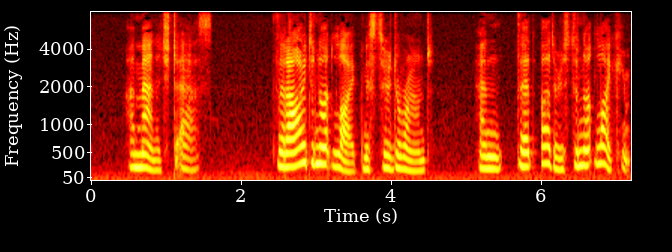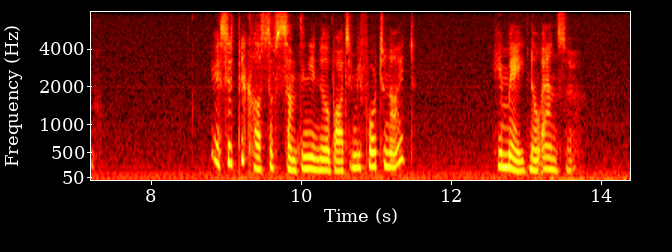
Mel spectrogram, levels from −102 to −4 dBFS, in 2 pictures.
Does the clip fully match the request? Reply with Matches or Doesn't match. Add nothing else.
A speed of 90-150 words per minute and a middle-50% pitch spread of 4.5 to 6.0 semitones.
Matches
